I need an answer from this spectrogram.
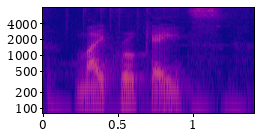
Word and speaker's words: MicroK8s: c'est micro K s on le prononce à l'anglaise microocates moi je vais dire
